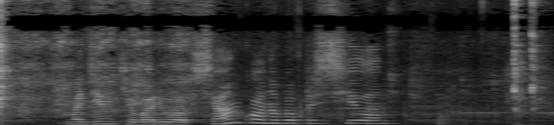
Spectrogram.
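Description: A spoon stirs and scrapes inside a metal pot.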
